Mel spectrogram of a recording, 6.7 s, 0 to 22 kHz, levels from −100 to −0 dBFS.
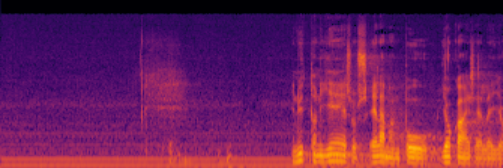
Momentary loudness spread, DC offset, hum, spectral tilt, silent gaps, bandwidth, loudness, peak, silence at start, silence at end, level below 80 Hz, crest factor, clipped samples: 22 LU; under 0.1%; none; -5 dB/octave; none; 16 kHz; -25 LUFS; -4 dBFS; 0 s; 0 s; -46 dBFS; 24 dB; under 0.1%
